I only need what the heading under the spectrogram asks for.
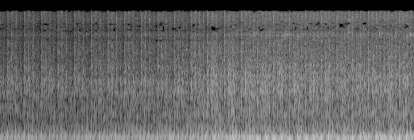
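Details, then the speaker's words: Allis-Chalmers B tractor bought at a sale, new plugs and cap, burns a little oil, barely any oil pressure, clutch stuck: steady even low chug at idle, about three beats a second, no knocks or misses; runs nice and smooth. "but anyhow I got the motor running it runs pretty nice and smooth"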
